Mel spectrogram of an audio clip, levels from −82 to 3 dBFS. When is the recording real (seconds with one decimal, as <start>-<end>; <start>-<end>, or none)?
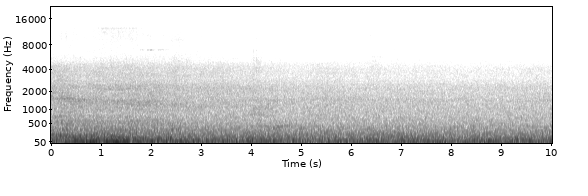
6.2-6.8; 8.8-9.5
